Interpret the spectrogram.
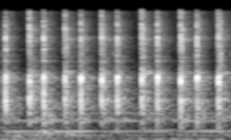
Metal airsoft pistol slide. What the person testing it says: ein bisschen schütteln klapperts leider ein bisschen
